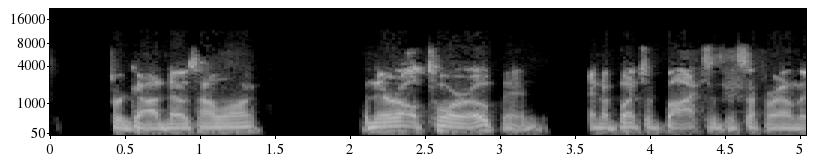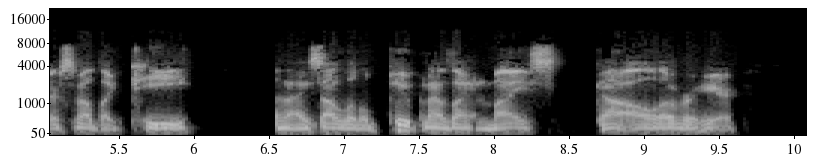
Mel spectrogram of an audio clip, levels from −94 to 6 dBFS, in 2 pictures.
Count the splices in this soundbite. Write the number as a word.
one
